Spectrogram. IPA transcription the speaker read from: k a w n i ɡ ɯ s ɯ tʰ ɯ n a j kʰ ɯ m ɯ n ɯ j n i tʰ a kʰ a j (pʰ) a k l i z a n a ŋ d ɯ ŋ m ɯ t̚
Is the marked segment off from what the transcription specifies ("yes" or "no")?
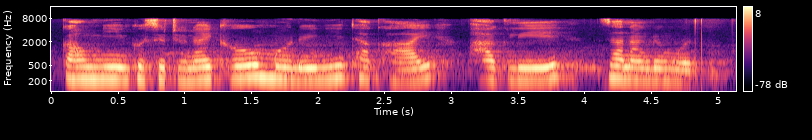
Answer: no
